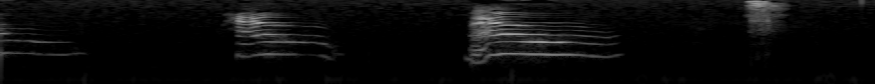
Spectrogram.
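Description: A cat meows three times, each call a clear, drawn-out harmonic cry, the last the longest, followed by a brief high-pitched squeak.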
